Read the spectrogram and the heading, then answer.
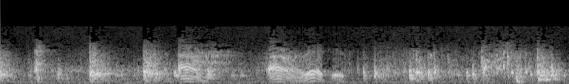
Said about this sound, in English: Now, I'm going to open this window. The salt air will make you speak like a top. The sound of the waves will lull you. Seems to be stuck.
